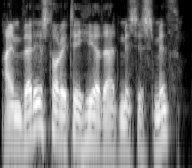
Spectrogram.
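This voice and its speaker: Man reading a calm clever detective, polite and brisk, dry close sound. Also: on the low side, no room sound. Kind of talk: audiobook character voice.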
